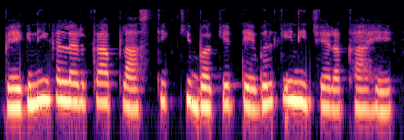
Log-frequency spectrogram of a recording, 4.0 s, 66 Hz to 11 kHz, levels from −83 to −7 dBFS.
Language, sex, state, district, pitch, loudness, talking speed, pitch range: Hindi, female, Arunachal Pradesh, Lower Dibang Valley, 245 Hz, -14 LUFS, 165 wpm, 215-265 Hz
